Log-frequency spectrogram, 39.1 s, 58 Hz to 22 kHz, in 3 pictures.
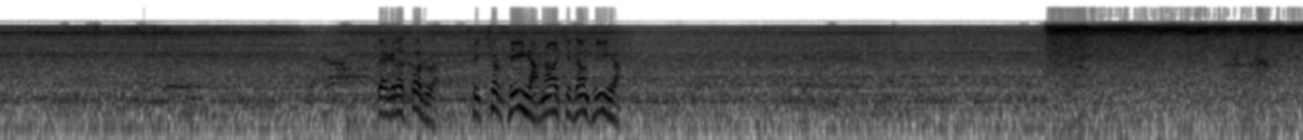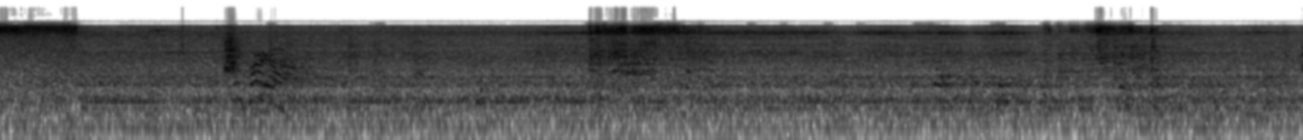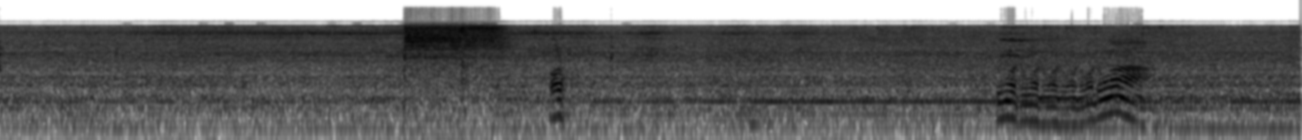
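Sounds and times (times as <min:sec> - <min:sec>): steady machine noise: 0:00.0 - 0:39.0
air blow gun hissing: 0:10.4 - 0:14.0, 0:18.9 - 0:21.0, 0:30.1 - 0:31.8.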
